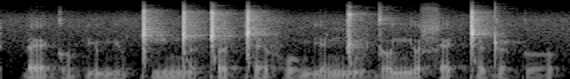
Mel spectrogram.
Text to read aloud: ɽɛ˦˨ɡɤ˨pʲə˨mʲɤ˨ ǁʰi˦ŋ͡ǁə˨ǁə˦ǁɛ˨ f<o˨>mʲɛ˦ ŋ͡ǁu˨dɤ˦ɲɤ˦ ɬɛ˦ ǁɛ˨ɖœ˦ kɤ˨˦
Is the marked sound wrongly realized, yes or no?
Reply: no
